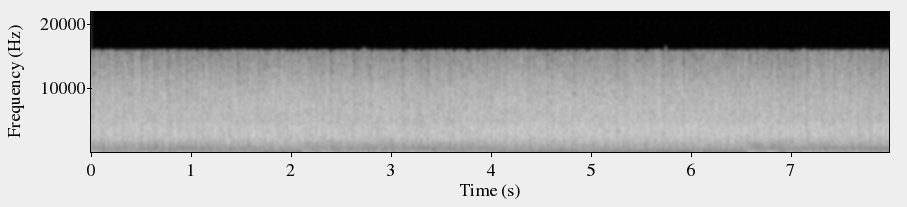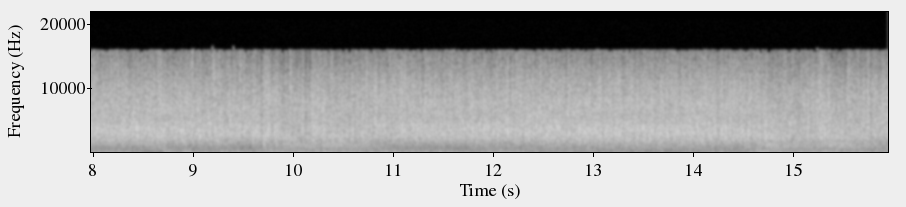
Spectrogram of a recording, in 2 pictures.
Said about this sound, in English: And they're probably manufacturing that sound as well. Stamping their feet. Now they're slapping their legs.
